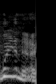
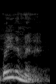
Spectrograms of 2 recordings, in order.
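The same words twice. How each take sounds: First: Higher and louder, jumping in to help; a quick, eager offer to the man in the wheelchair; eager wait a minute. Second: Said in the usual way. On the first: Retold or imitated. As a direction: call it out keen and bright. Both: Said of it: "I said".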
